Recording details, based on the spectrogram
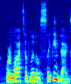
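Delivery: ordinary delivery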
